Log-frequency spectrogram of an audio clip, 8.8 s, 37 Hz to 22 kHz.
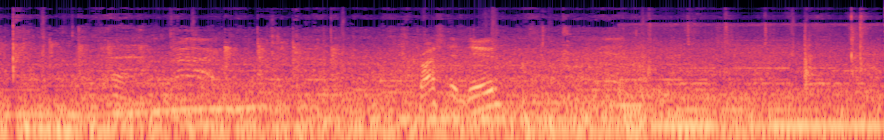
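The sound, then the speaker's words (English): A car rumbles steadily along a road, its low engine drone running beneath excited voices and chatter from people at the finish of the 2022 Miami 100 ultramarathon race weekend. “Come over this way. We got a car.”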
